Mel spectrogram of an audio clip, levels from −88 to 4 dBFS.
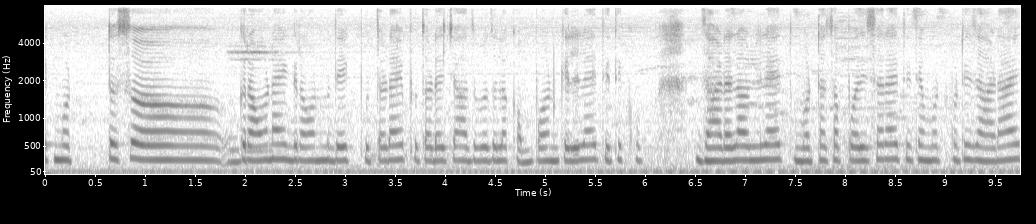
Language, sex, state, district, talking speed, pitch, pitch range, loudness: Marathi, female, Maharashtra, Chandrapur, 165 wpm, 250 Hz, 240-255 Hz, -46 LUFS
